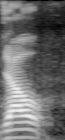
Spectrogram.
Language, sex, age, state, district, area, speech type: Urdu, male, 45-60, Telangana, Hyderabad, urban, read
